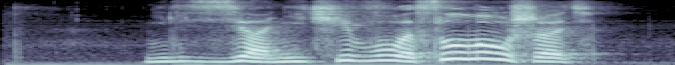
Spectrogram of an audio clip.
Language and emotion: Russian, angry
